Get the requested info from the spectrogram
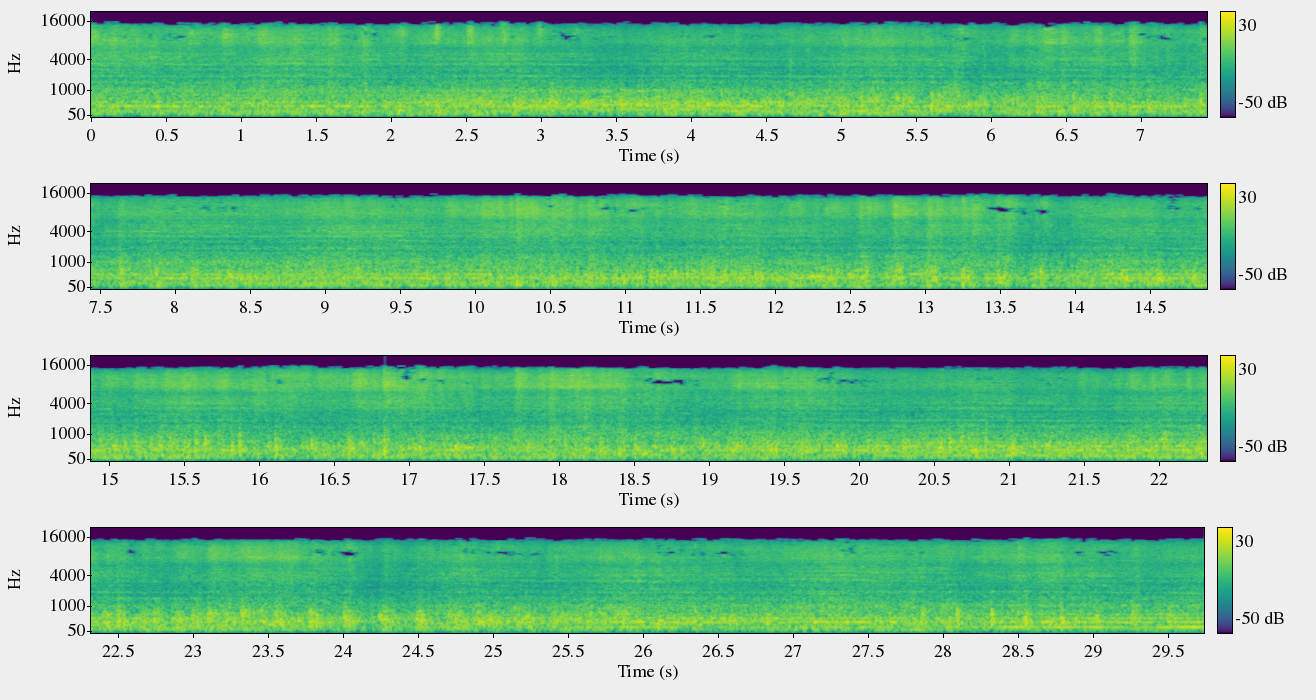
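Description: Loaded coal hopper cars of a freight train rolling past at trackside: steel wheels running loud and steady on the rails, with dense clicking over the track.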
